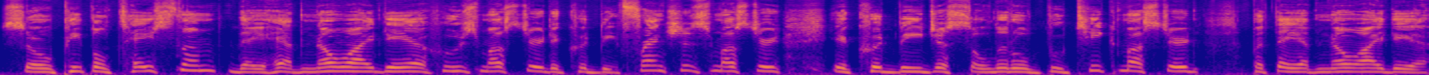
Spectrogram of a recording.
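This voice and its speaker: A man projects his voice in a raised, high pitch. His loudness stays very even. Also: ordinary pitch variation, moderate pace. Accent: New England. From Massachusetts. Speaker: museum curator and former lawyer. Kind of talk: interview.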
